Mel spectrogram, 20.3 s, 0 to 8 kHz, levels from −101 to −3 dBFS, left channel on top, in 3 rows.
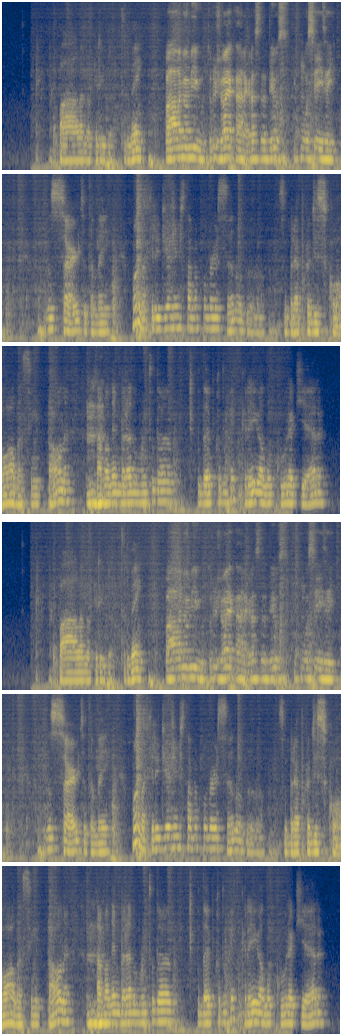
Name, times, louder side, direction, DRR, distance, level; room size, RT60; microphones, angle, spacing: sound 1, 0.6-19.3, equal, 65° right, 0.9 m, -36 dB
voice 1, 1.1-2.8 7.3-7.4 7.6-12.0 12.3-14.9 15.5-17.1 17.5-20.0, right 1 dB, 30° right, 0.5 m, -24 dB
voice 2, 3.3-6.7 15.3-15.7, left 1 dB, 50° left, 0.6 m, -23 dB
3.6 x 2.4 x 2.9 m
head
